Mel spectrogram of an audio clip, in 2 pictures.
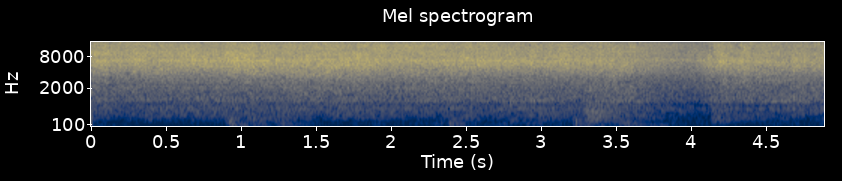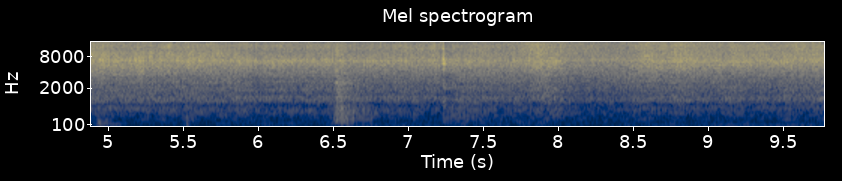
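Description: Garlic cloves and ginger pieces fry with salt in a pan for egg momo chutney, a steady close sizzling hiss broken by occasional stirring scrapes, with no talk.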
